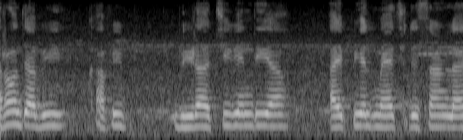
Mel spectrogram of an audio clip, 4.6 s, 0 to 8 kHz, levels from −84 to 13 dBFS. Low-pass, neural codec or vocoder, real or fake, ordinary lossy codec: none; none; real; none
